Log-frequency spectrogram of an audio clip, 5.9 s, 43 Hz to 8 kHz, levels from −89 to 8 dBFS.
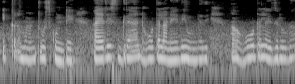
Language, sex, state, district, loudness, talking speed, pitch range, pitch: Telugu, female, Andhra Pradesh, Sri Satya Sai, -18 LUFS, 110 wpm, 200-220 Hz, 210 Hz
